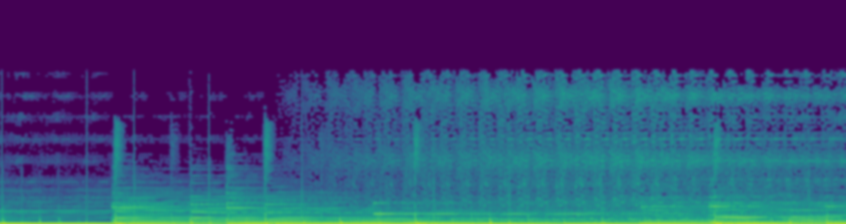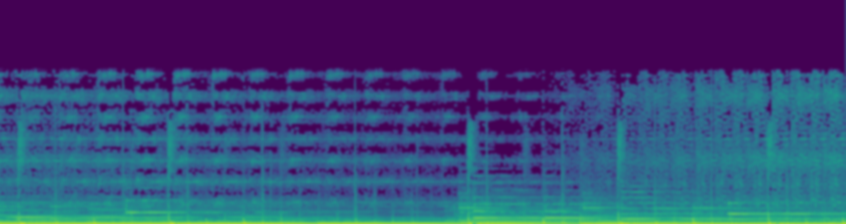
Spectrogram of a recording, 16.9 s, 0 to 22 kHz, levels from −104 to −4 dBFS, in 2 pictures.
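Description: Two devices likely running on separate, mismatched clocks, off by roughly a thousand parts per million, let the buffer between them drift until about ten clock drift buffer slips occur. Each drops or repeats a block of roughly 70 samples, heard as a regular click every 1.47 s from 0.87 to 15.58 s.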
